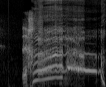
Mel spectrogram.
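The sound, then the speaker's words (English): A voice imitates the creepy scream of a pod person, drawn in on an inhaled breath, rising then holding a thin wavering pitch for about a second and a half before breaking off with a short gasp. “And the only way to simulate it would be if you were to like scream while sucking in air.”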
